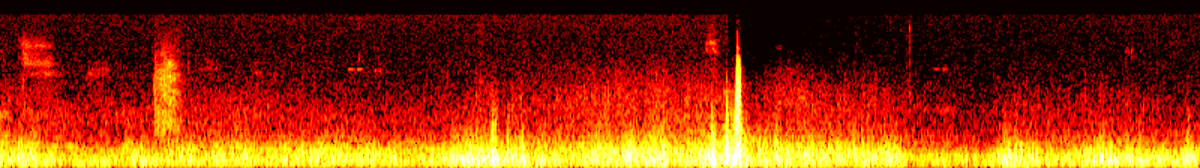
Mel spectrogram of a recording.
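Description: Wind buffeting the microphone in a steady low rumble, with a sharp knock a little before five seconds in.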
